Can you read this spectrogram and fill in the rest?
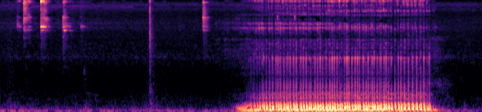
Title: TIKTOK DOG . Каплер храпит как боров. Kapler snores like a hog .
